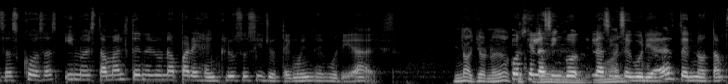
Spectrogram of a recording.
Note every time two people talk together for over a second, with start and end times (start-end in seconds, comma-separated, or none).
5.1-6.3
